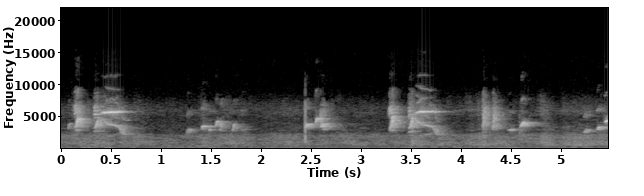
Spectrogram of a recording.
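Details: Female European goldfinch giving two bright bursts of twittering song, each opening with a high thin whistle and followed by tinkling, buzzy notes, with a quieter pause between them.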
